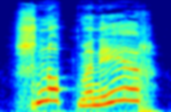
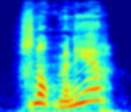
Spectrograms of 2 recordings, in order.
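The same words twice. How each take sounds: First: Much higher, slow cheeky call; cheeky shout. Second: Higher cheeky call out. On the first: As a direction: taunt the neighbour. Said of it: "roept hij". (brutaal roepen, hoog en langzaam) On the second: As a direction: call it again to provoke. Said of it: "roept Sander". (brutaal roepen) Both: A narrator's reading.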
